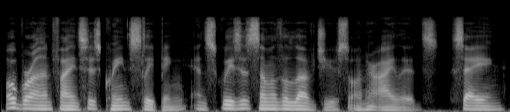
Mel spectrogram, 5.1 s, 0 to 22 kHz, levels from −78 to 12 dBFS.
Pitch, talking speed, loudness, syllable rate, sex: 110 Hz, 190 wpm, -18 LUFS, 4.5 syllables/s, male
